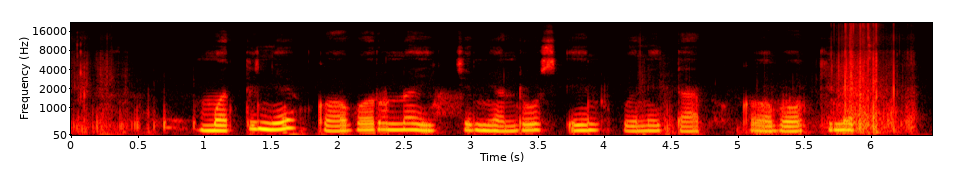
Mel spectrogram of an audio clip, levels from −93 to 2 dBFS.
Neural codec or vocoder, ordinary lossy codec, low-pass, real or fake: none; none; none; real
